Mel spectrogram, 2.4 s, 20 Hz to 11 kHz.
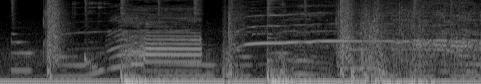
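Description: A horse in the video game Red Dead Redemption 2 lets out loud, close whinnies, one after another, with a thud of landing hooves between them and no talk over them.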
